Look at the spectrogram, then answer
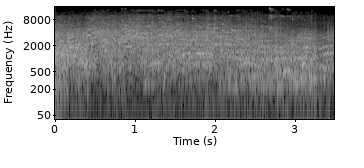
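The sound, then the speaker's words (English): Glass shatters and crashes continuously for a few seconds, a loud, dense wash of breaking store-window glass as protesters smash into luxury stores in Soho, Manhattan, New York City, during the George Floyd protests, with muffled voices in the background. “Through the night, protesters smashed into luxury stores, stealing items and clashing with police.”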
